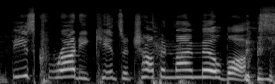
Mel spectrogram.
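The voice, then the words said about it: Put-on southern Midwestern accent. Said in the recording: “have a southern Midwestern accent,”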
